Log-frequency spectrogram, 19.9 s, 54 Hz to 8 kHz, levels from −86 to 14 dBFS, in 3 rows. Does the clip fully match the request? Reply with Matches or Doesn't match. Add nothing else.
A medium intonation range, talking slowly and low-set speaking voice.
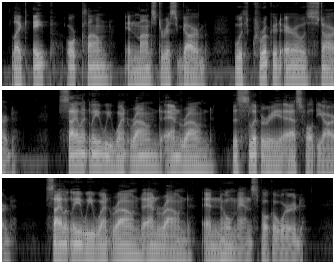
Matches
